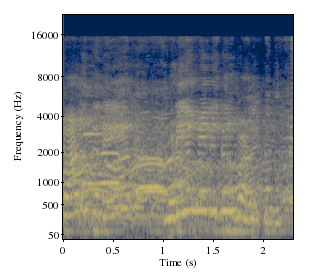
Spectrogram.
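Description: A voice amplified through a stage microphone and loudspeakers, with chatter behind it.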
